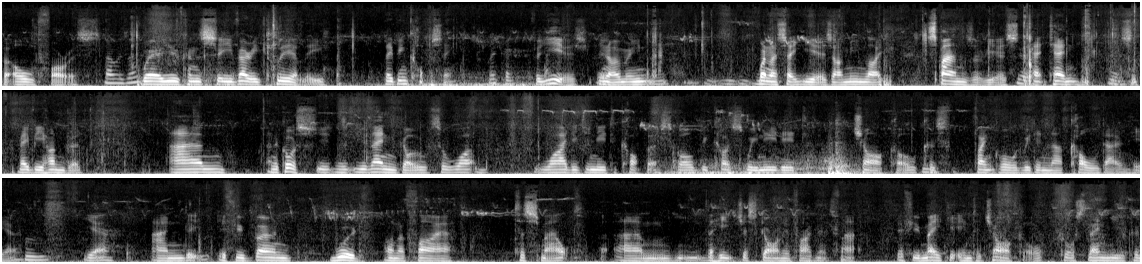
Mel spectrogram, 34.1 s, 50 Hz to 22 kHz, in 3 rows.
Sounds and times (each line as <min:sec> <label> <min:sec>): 0:00.0 Talk to Dartmoor Park Ranger 0:12.4
0:13.0 Talk to Dartmoor Park Ranger 0:34.1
